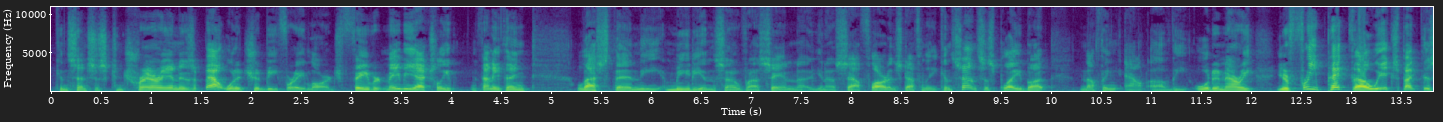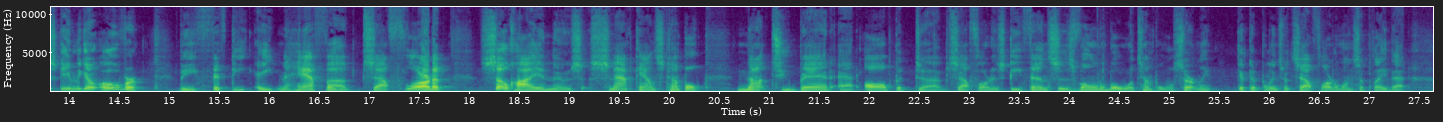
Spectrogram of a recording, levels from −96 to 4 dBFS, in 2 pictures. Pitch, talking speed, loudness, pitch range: 125 Hz, 190 wpm, -20 LUFS, 115-150 Hz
